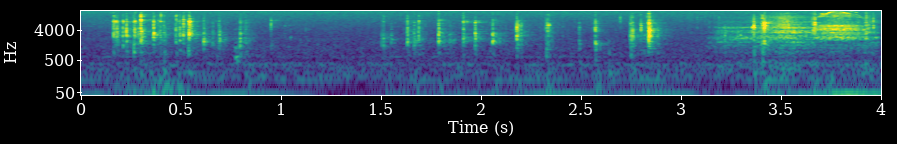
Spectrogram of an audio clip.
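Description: Typing on a computer keyboard: a run of light, irregular key clicks, with a short pause about a second in before more keystrokes.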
